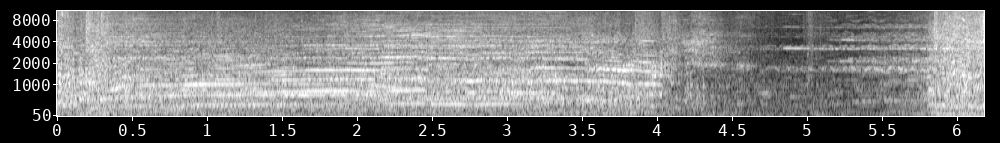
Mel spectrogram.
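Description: Film sound effect of an Allosaurus roaring: one long, drawn-out roar of about four seconds, then a second loud roar breaking in near the end, with film score music underneath.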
